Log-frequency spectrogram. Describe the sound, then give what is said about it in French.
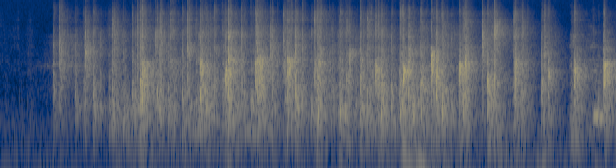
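A class of CM primary pupils from the école Paul Angevin applauds together on the Bubble Radio show Bubble Game, a burst of lively clapping that starts abruptly and keeps a steady, slightly uneven rhythm until the end. “On peut les applaudir.”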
